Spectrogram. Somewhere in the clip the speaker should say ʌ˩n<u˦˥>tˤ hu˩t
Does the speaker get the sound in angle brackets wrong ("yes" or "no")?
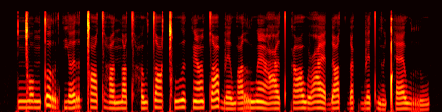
yes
